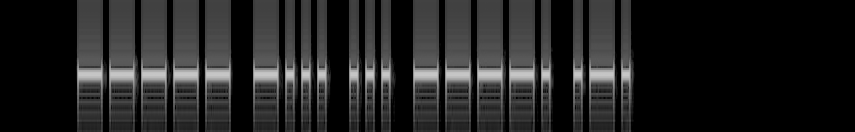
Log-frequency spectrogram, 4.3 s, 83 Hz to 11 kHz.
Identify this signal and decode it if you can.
Morse code, heard as a keyed tone, about 30 wpm, 700 Hz. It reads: 0BS9R
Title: Code Groups - 5 Letter:Numbers - 30wpm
